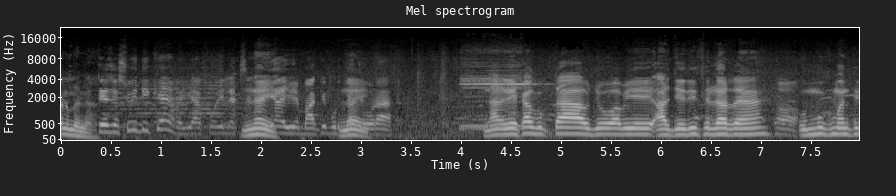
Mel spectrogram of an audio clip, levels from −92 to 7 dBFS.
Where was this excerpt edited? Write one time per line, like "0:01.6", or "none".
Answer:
none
